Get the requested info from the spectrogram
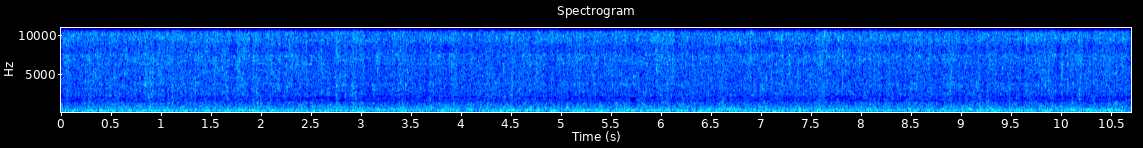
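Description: Water gushing steadily from the fill spout of a 1960 AMC Kelvinator W70M top-load washing machine, splashing onto the clothes in the tub as the machine fills for the wash.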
